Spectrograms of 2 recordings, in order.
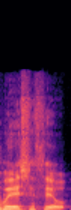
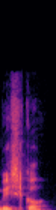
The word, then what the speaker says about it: VSCO: Cómo se llama visco yo le llamo vsco porque como no sé cómo se pronuncia visco visco vamos visco Supongo que estará bien porque como se pronuncia en inglés pero el qué a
